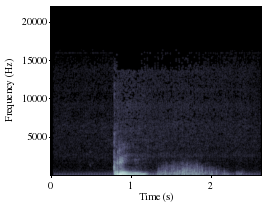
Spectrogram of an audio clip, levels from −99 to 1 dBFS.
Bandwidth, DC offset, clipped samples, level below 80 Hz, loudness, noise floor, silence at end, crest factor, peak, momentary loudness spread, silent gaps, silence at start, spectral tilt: 6.8 kHz; under 0.1%; under 0.1%; -66 dBFS; -26 LUFS; -68 dBFS; 0.75 s; 22 dB; -10 dBFS; 23 LU; none; 0.8 s; -9.5 dB/octave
